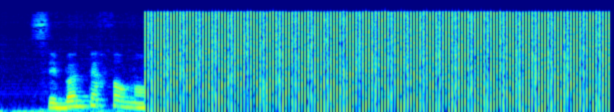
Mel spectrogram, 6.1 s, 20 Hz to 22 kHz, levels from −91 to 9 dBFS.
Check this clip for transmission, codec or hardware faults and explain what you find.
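From 1.46 s to the end, the speech is replaced by a compressed stream played as audio. An AC-3 stream was taken as ordinary samples without decoding. Each frame is a 4 ms noise burst then zero padding, repeating at 31.25 Hz, heard as very loud chattering static.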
